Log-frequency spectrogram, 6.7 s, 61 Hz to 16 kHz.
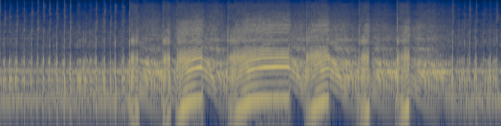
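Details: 500-class chainsaw with an old hand-filed chain cutting small wood. Steady high-pitched scream that bogs and recovers through short cuts, with only slight four-stroking burble; it runs acceptably and healthy.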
